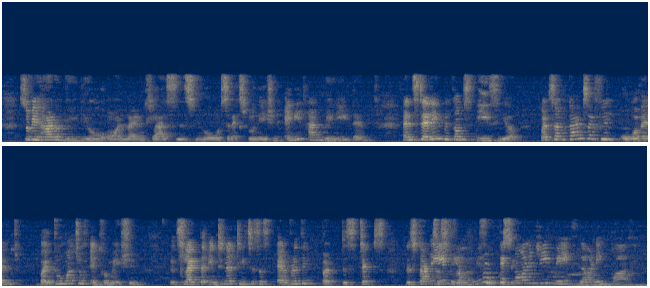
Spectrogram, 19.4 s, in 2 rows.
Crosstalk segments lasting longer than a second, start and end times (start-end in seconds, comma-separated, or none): 16.1-17.5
